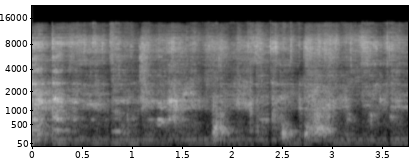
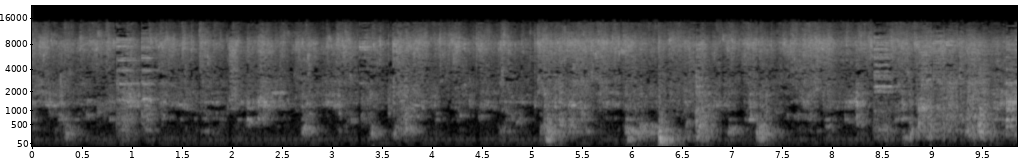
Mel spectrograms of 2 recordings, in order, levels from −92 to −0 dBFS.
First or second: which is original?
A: second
